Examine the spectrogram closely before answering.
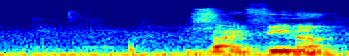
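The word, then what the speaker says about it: Xiphina: How does she spell it? Zyphenia. Yeah, Phi for short. It's X I P H I N A. Zipina.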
